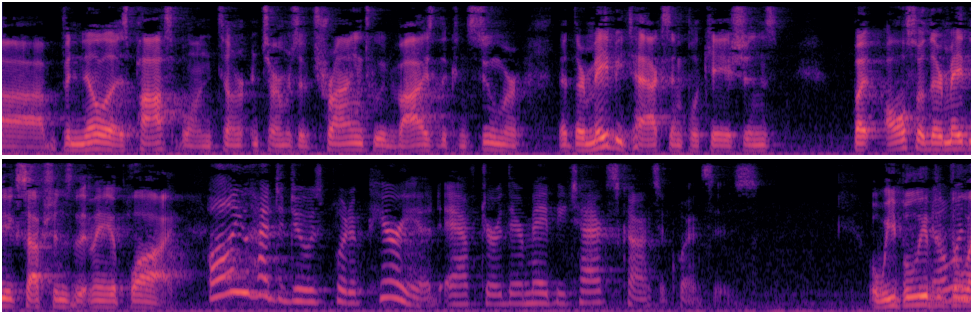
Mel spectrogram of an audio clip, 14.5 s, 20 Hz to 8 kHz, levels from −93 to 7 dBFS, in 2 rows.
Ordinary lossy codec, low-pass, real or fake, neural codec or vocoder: MP3, 48 kbps; 7.2 kHz; real; none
